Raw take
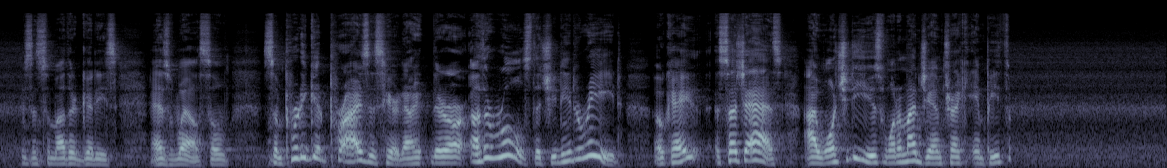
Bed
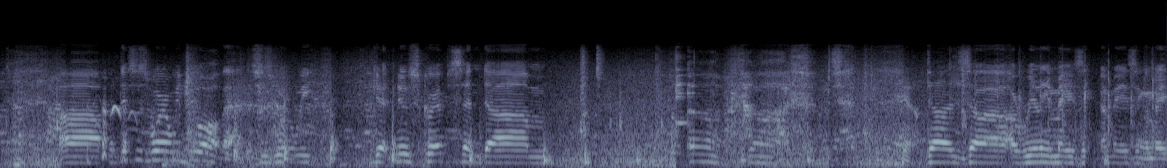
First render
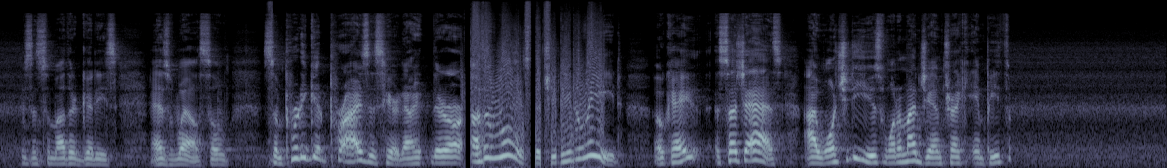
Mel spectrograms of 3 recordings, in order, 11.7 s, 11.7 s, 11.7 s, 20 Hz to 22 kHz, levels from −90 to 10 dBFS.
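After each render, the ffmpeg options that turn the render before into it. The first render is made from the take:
-filter_complex "[0:a]asettb=1/sr,asplit=3[s0][s1][s2];[s0]atrim=end=2.184[s3];[s1]atrim=start=2.18:end=2.74,asetpts=PTS-STARTPTS,afade=t=in:d=0.004:c=qsin,afade=t=out:st=0.556:d=0.004:c=qsin,asoftclip=type=hard:threshold=0.0376[s4];[s2]atrim=start=2.736[s5];[s3][s4]acrossfade=d=0.004:c1=hsin:c2=qsin[s6];[s6][s5]acrossfade=d=0.004:c1=qsin:c2=hsin,asplit=3[s7][s8][s9];[s7]afade=t=out:st=4.61:d=0.02[s10];[s8]acrusher=bits=4:mix=0:aa=0.5,afade=t=in:st=4.61:d=0.02,afade=t=out:st=6.04:d=0.02[s11];[s9]afade=t=in:st=6.04:d=0.02[s12];[s10][s11][s12]amix=inputs=3:normalize=0"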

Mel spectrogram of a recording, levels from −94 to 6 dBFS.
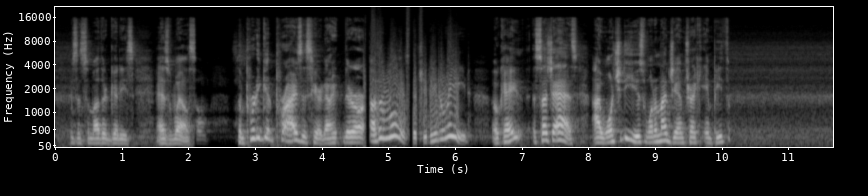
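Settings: -filter_complex "[0:a]asplit=3[s0][s1][s2];[s0]afade=t=out:st=2.08:d=0.02[s3];[s1]asplit=3[s4][s5][s6];[s4]bandpass=f=730:t=q:w=8,volume=1[s7];[s5]bandpass=f=1090:t=q:w=8,volume=0.501[s8];[s6]bandpass=f=2440:t=q:w=8,volume=0.355[s9];[s7][s8][s9]amix=inputs=3:normalize=0,afade=t=in:st=2.08:d=0.02,afade=t=out:st=2.74:d=0.02[s10];[s2]afade=t=in:st=2.74:d=0.02[s11];[s3][s10][s11]amix=inputs=3:normalize=0,asettb=1/sr,asplit=3[s12][s13][s14];[s12]atrim=end=4.714[s15];[s13]atrim=start=4.71:end=6.58,asetpts=PTS-STARTPTS,afade=t=in:d=0.004:c=qsin,afade=t=out:st=1.866:d=0.004:c=qsin,acrossover=split=170 2400:gain=0.0891 1 0.178[s16][s17][s18];[s16][s17][s18]amix=inputs=3:normalize=0[s19];[s14]atrim=start=6.576[s20];[s15][s19]acrossfade=d=0.004:c1=hsin:c2=qsin[s21];[s21][s20]acrossfade=d=0.004:c1=qsin:c2=hsin"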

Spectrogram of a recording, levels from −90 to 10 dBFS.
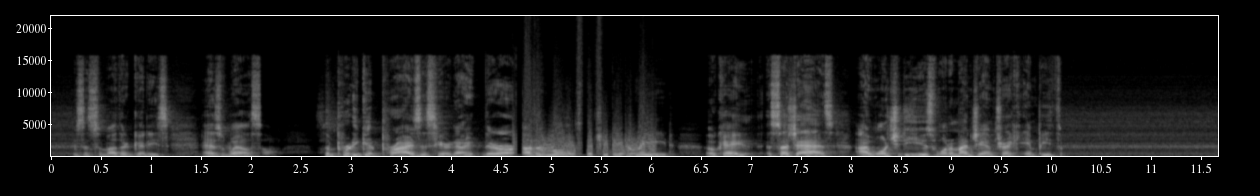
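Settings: -af "equalizer=f=260:w=0.46:g=-9.5,bandreject=f=50:t=h:w=6,bandreject=f=100:t=h:w=6,bandreject=f=150:t=h:w=6,bandreject=f=200:t=h:w=6,bandreject=f=250:t=h:w=6"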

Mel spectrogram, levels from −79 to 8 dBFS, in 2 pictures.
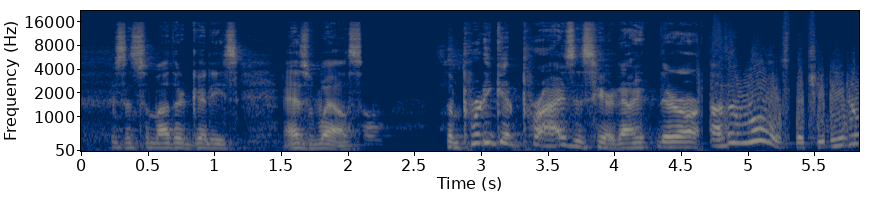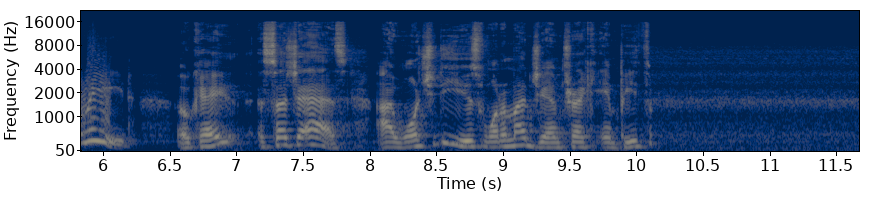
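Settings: -filter_complex "[0:a]acrossover=split=150|6400[s0][s1][s2];[s1]alimiter=limit=0.0891:level=0:latency=1:release=309[s3];[s2]acontrast=57[s4];[s0][s3][s4]amix=inputs=3:normalize=0"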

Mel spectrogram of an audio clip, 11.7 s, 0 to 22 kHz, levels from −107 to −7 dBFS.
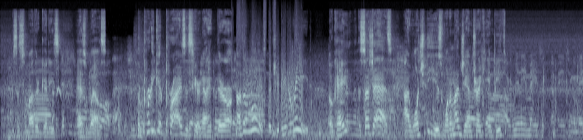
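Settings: -filter_complex "[1:a]volume=0.211[s0];[0:a][s0]amix=inputs=2:normalize=0"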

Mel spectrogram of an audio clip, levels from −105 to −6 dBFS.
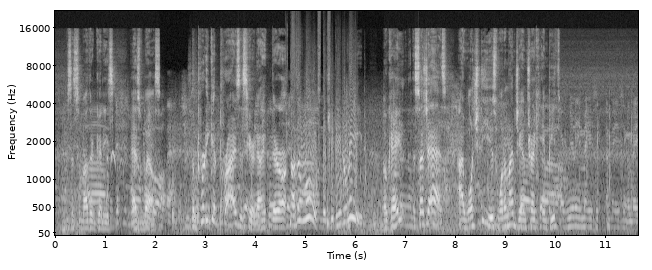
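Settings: -af "volume=3.35,alimiter=limit=0.708:level=0:latency=1"

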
